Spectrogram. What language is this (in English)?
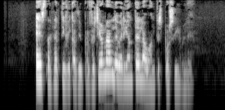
Galician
